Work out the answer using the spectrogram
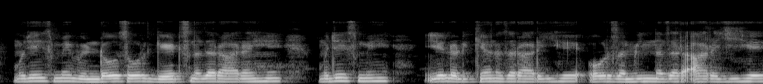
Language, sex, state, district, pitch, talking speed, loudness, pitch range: Hindi, male, Uttarakhand, Uttarkashi, 135 Hz, 180 wpm, -17 LUFS, 130-140 Hz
